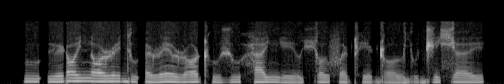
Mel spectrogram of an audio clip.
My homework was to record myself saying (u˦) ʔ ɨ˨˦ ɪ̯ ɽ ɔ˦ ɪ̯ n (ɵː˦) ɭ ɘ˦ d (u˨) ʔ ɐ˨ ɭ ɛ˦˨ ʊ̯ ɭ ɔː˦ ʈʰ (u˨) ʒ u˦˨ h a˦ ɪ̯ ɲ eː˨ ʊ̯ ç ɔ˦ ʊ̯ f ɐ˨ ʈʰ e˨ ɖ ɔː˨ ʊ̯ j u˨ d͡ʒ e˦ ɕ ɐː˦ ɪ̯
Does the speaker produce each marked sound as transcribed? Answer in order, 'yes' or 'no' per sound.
no, no, yes, yes

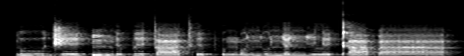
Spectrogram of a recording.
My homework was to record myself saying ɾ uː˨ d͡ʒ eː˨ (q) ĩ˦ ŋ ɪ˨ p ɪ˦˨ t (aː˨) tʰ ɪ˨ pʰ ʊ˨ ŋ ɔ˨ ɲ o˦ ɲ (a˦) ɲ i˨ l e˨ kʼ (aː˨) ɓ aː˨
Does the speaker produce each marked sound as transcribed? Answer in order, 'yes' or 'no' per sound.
no, yes, yes, no

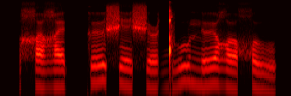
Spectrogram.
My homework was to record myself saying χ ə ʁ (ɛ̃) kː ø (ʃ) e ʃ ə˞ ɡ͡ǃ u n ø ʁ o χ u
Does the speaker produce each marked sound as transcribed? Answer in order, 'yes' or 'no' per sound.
no, yes

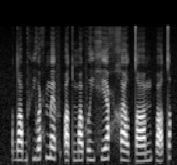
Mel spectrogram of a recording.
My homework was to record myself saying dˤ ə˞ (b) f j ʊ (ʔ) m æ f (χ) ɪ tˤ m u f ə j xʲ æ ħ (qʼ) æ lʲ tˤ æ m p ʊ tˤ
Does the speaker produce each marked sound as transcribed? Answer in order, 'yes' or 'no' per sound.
yes, no, no, no

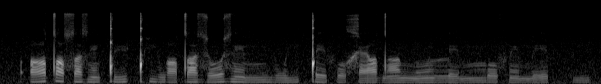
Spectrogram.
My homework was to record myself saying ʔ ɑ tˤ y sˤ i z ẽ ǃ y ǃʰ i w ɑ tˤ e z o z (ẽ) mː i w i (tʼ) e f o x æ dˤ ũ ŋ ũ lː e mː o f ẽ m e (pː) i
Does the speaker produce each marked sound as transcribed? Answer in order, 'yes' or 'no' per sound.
yes, no, yes

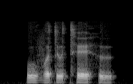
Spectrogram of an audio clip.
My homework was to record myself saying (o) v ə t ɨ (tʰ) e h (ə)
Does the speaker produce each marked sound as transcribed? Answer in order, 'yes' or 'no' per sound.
no, yes, no

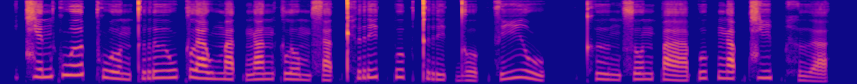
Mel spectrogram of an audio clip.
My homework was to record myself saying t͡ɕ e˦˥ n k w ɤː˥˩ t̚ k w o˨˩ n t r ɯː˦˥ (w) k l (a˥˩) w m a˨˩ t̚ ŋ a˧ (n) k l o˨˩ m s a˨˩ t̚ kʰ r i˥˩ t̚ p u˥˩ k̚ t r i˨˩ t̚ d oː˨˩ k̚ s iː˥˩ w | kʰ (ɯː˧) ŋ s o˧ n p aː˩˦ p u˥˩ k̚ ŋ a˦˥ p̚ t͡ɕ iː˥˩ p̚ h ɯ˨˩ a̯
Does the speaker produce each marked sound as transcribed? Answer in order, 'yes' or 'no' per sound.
yes, no, yes, no

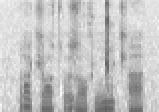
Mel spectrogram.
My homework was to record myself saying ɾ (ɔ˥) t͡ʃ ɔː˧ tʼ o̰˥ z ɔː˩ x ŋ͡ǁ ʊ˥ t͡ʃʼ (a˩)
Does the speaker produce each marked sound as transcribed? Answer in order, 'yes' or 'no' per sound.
yes, no

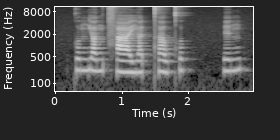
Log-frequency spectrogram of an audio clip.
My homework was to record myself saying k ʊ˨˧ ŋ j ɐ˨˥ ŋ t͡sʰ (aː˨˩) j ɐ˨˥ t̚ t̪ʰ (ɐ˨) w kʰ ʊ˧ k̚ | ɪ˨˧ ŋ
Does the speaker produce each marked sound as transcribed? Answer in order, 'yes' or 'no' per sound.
no, yes

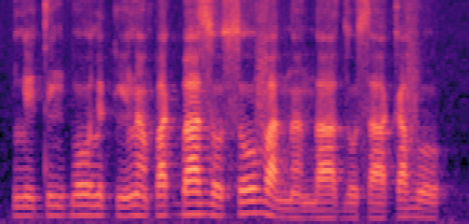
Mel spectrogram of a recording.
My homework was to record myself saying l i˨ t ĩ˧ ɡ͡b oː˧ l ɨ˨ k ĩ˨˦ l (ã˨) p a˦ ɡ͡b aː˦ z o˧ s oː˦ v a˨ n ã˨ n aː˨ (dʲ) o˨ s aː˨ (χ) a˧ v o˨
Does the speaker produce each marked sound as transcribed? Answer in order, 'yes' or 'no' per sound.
yes, no, no

